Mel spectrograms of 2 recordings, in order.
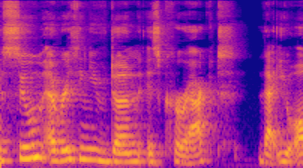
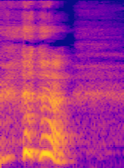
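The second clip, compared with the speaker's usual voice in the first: high laugh; 10 semitones higher, 8 dB louder than usual. Real, not acted. Laughing at own joke.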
